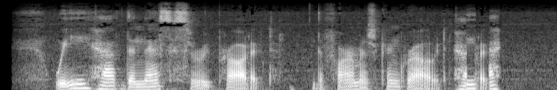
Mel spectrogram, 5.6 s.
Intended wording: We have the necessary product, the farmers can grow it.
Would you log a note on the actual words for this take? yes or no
yes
